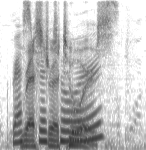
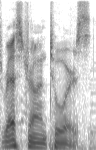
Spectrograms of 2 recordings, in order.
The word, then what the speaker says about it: restaurateurs: Restaurateurs? – You might think it's restaurateurs.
